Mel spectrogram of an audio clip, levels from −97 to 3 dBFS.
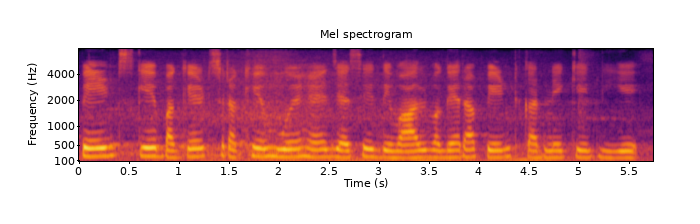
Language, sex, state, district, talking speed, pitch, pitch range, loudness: Hindi, female, Madhya Pradesh, Katni, 135 wpm, 190 Hz, 180-210 Hz, -18 LUFS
